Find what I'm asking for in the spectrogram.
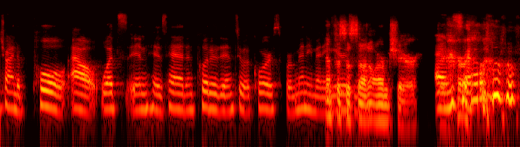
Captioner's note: laughing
